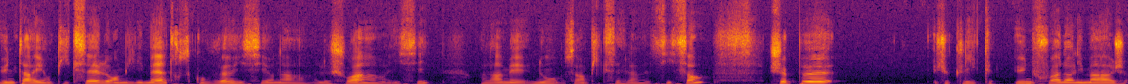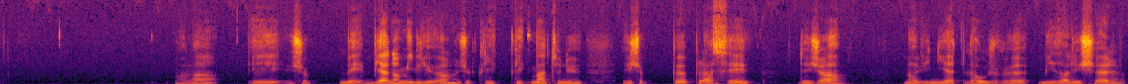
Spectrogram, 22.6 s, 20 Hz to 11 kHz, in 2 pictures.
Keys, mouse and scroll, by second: 3.9 click, 11.3 click, 12.4-14.3 drag, 16.1-21.0 drag, 22.1 click.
